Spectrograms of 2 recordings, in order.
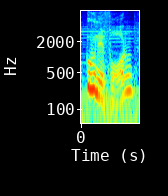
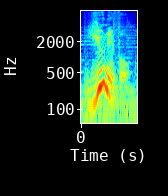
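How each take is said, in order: First: The word starts with a plain vowel sound. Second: The word starts with a y sound. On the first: The speaker calls it wrong. "It's not uniform" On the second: The speaker calls it right. "we pronounce all these words with a y sound at the front"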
